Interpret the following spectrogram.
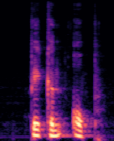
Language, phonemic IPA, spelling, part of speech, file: Dutch, /ˈpɪkə(n) ˈɔp/, pikken op, verb, Nl-pikken op.ogg
- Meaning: inflection of oppikken: 1. plural present indicative 2. plural present subjunctive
